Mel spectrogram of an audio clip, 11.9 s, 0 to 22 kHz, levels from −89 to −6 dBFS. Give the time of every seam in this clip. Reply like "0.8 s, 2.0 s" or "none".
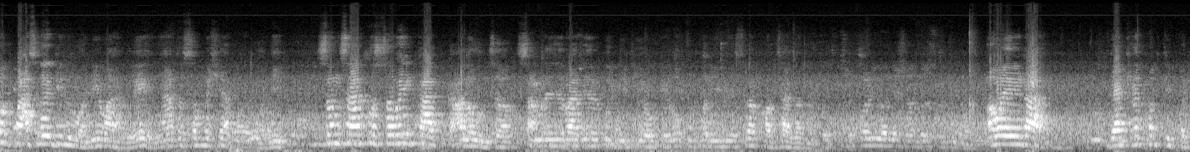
none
